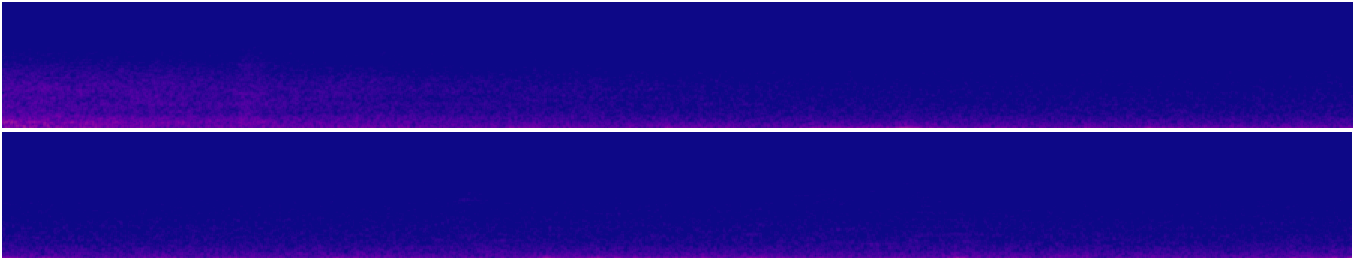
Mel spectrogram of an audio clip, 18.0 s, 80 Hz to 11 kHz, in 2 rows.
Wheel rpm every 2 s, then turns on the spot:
0, 0, 0, 0, 0, 0, 0, 0, 0.
none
